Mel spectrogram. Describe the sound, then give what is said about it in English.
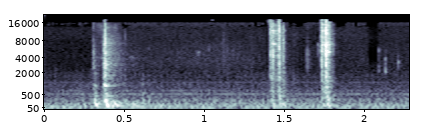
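An airplane lavatory door on a transatlantic flight shuts with a soft thud, followed by two quick, sharp mechanical clicks of its lock being turned, against a low background hum. “I close and lock the door behind me.”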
